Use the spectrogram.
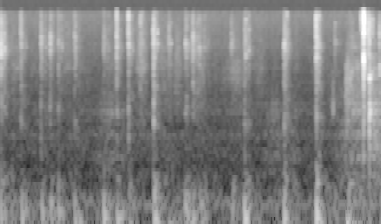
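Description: A computer keyboard is typed on nearby, quick soft key clicks in uneven bursts, with a louder thump near the end.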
